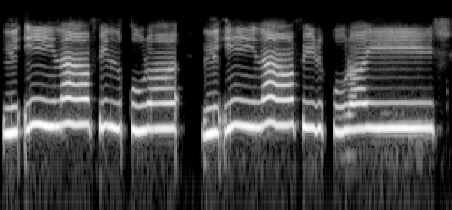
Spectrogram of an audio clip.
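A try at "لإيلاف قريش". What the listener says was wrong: ইলাফিল হবে না ইলাফি ইলাফি কুরাইশ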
